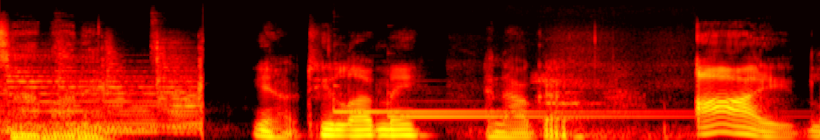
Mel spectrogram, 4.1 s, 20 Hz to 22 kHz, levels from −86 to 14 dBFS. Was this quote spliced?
yes; 1 cut; at 1.1 s

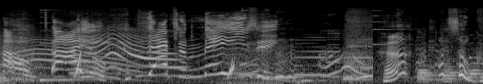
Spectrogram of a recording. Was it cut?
yes; 1 cut; at 3.7 s

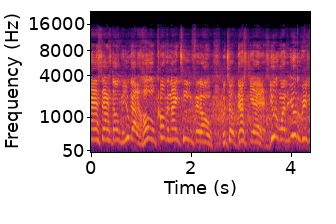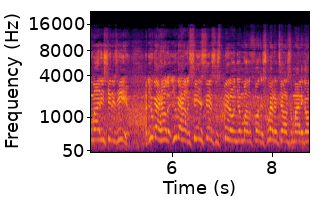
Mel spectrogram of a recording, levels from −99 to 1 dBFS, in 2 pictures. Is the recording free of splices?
yes; 0 cuts

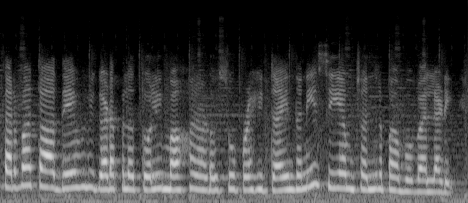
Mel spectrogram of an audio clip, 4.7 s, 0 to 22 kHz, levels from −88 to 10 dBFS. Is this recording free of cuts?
yes; 0 cuts

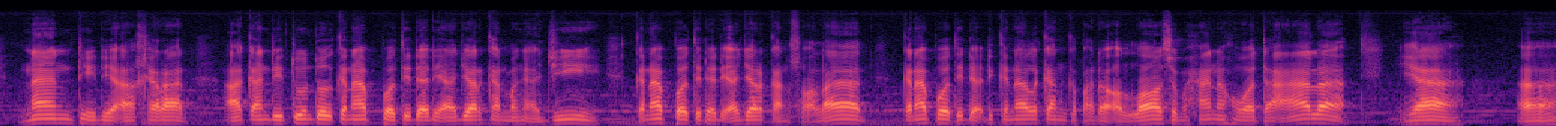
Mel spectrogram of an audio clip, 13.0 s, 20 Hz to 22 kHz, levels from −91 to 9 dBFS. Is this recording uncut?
yes; 0 cuts

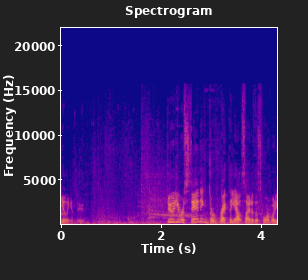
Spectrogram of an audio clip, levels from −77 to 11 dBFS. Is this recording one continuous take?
no; 1 cut; at 1.6 s

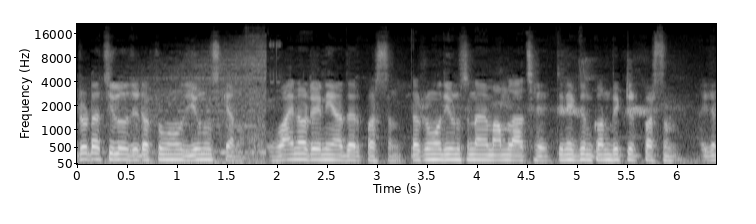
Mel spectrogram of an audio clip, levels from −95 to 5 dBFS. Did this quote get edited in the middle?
yes; 3 cuts; at 1.8 s, 3.3 s, 4.8 s

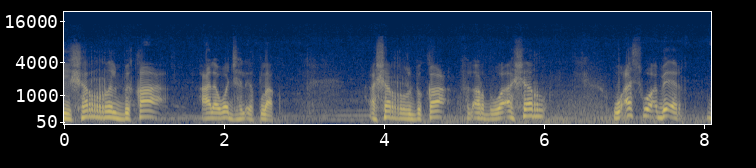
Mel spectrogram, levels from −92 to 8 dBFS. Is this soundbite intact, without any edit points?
yes; 0 cuts

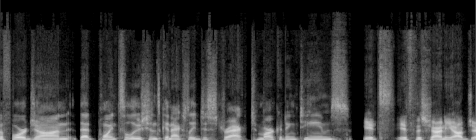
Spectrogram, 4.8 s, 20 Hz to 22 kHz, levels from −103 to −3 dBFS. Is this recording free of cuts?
no; 1 cut; at 3.5 s

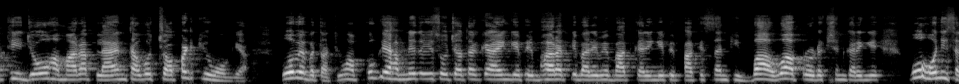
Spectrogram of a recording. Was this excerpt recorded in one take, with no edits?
yes; 0 cuts

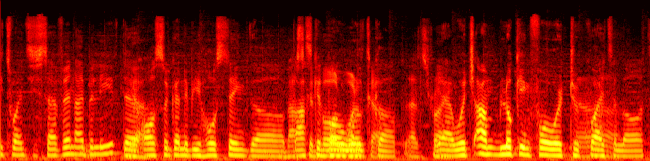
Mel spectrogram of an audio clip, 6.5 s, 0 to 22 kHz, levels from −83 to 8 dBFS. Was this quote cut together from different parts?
no; 0 cuts

